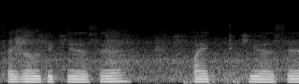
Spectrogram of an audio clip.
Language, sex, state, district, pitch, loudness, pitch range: Nagamese, male, Nagaland, Kohima, 125 Hz, -16 LUFS, 125-130 Hz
